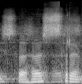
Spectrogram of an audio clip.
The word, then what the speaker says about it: सहस्र: सहस्त्र नहीं है, सहस्र। बहुत सारे लोग सहस्त्र बोलते हैं। जिन सहस्त्र नाम नहीं होता है, जिन सहस्र नाम होता है। स है और र है, वहाँ पे त नहीं है।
